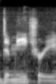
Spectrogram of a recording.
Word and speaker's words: Dimitri: That's Russian, and I have no idea. It's pronounced Dimitri.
